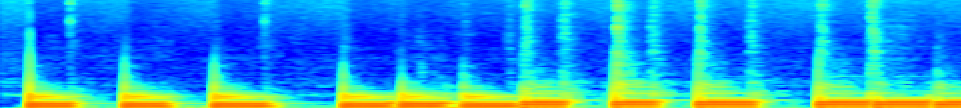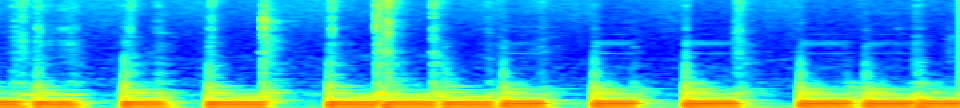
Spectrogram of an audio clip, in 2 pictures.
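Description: Bass guitar playing a walking bass groove, loud and close, with evenly spaced plucked notes in a steady beat, each note separated by short gaps, alone without talk.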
